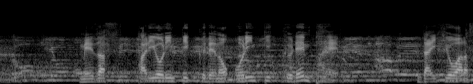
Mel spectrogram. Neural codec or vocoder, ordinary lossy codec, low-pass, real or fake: none; none; 7.2 kHz; real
